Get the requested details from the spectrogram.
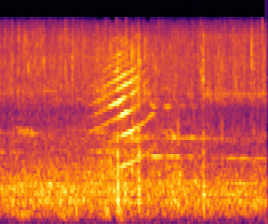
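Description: A bird calls with quick rising whistles.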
